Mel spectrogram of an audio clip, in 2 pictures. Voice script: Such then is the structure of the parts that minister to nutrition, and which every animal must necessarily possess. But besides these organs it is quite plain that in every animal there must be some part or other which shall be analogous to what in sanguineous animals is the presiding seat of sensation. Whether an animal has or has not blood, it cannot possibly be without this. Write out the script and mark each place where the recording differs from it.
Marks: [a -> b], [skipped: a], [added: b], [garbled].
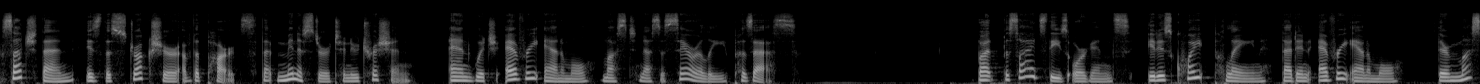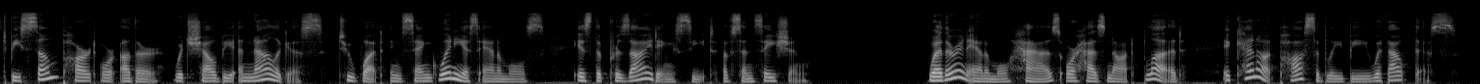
Such then is the structure of the parts that minister to nutrition, and which every animal must necessarily possess. But besides these organs it is quite plain that in every animal there must be some part or other which shall be analogous to what in sanguineous animals is the presiding seat of sensation. Whether an animal has or has not blood, it cannot possibly be without this.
